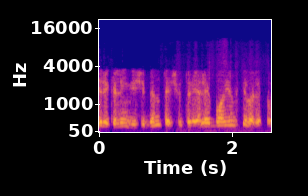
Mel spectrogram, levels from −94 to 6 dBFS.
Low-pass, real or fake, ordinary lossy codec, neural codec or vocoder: 14.4 kHz; fake; MP3, 48 kbps; vocoder, 44.1 kHz, 128 mel bands, Pupu-Vocoder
